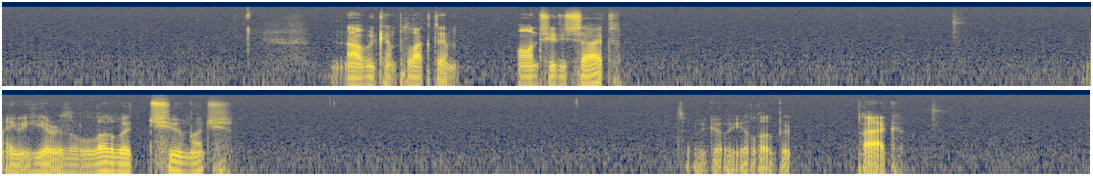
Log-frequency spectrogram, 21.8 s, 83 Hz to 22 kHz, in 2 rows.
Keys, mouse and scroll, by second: 2.3 Tab, 3.3-4.9 drag, 5.3 middle click, 8.0-9.5 middle drag, 9.7-10.7 middle drag, 11.0 Tab, 13.2-16.1 drag, 18.0-21.0 drag, 18.0 right click, 20.8 Tab, 21.0 middle click.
